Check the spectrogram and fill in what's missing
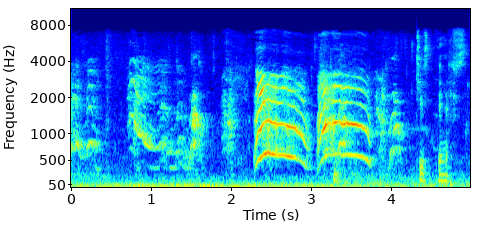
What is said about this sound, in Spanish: Este, bueno, ya, ya me retiro porque estos perros no, van a dejar de ladrar.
